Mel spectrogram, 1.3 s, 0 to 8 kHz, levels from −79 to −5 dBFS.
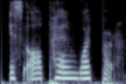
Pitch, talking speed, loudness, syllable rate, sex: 200 Hz, 190 wpm, -16 LUFS, 5.1 syllables/s, female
